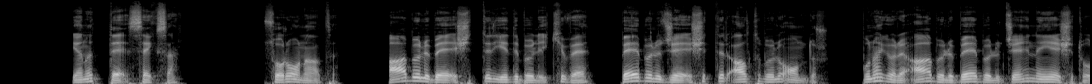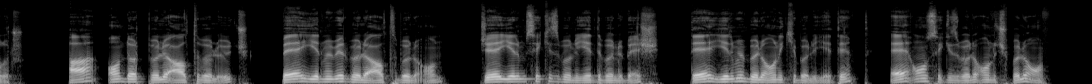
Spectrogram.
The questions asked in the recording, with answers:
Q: Buna göre A bölü B bölü C neye eşit olur?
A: Yanıt B 21 bölü 6 bölü 10.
